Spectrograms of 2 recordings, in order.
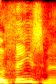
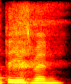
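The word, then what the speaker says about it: Theismann: know uh SME says worst pronunciation of Joe thyman I've ever heard this no it's not it's not his name is Joe theeman his name is Joe theeman changed they Notre Dame changed his name to thyman so it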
